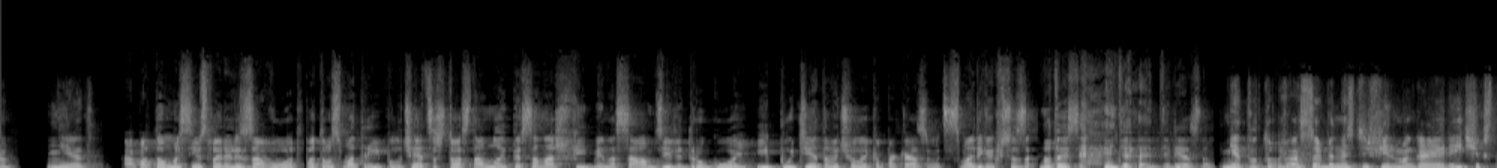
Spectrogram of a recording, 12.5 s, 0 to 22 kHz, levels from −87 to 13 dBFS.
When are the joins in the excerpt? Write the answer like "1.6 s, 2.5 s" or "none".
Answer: 2.5 s, 7.9 s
